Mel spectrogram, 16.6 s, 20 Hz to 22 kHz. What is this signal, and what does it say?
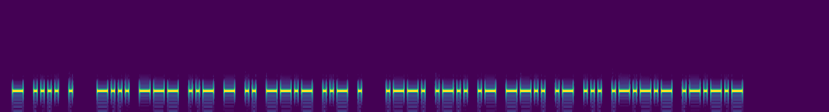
Morse code, heard as a keyed tone, about 17 wpm, 700 Hz. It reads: THE BOUTIQUE PLAZAS..
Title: Pangram Challenge v2 - 17wpm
